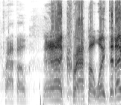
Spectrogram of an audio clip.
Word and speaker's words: Crapo: Crapo. Wait, did I mispronounce it? No, crapo.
